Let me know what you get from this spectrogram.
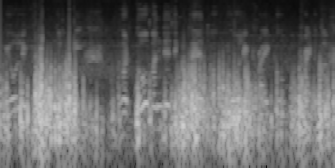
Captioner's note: hindi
